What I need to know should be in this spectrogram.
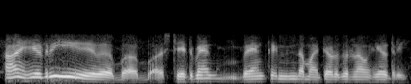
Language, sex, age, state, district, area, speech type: Kannada, male, 30-45, Karnataka, Vijayapura, rural, conversation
